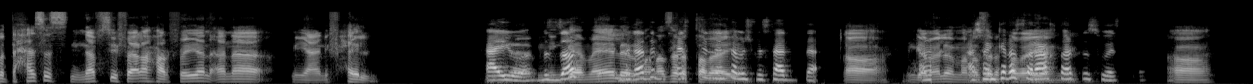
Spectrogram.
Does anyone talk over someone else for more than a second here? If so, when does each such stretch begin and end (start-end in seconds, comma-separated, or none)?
4.9-7.5, 9.2-10.9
